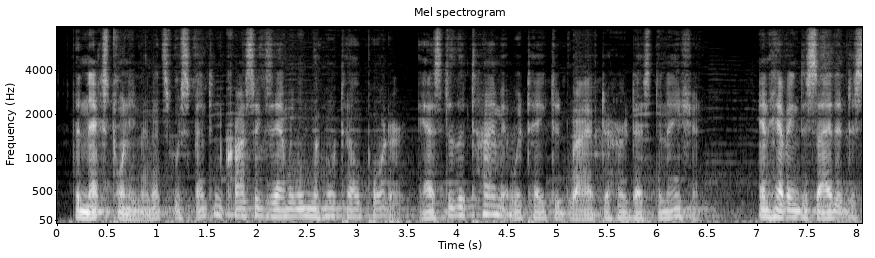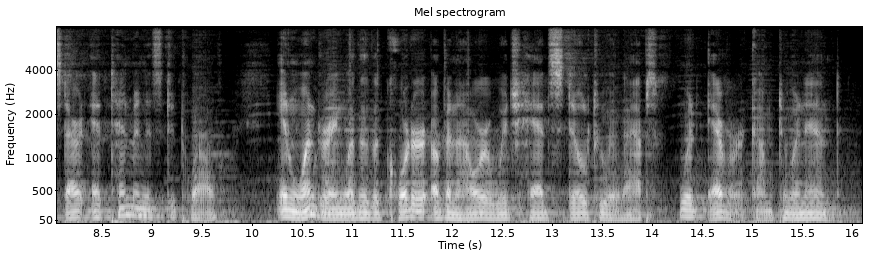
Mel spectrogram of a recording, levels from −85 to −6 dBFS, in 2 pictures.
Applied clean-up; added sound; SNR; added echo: neural separator model SepFormer DNS4.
